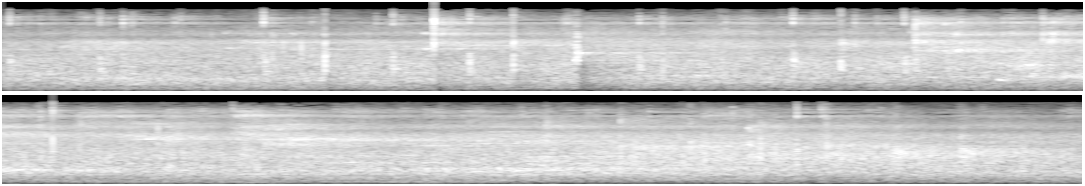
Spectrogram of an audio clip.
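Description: Table tennis balls clicking off bats and tables in a rally, a quick run of sharp clicks in the first half, over the murmur of voices in a busy sports hall.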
